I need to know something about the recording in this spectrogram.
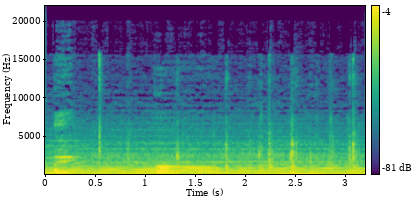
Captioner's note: death cry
